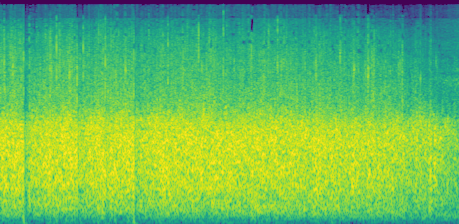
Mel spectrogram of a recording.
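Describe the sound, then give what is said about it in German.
A crowd claps loudly and steadily for Computertruhe, an organization with a stand at the event, a dense wash of many hands applauding at a constant level for several seconds, easing off only slightly at the very end. “Die haben sich auch schon ganz weit verbreitet, für die einen ganz großen Applaus von mir persönlich.”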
